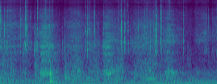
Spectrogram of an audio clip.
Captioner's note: equipment clattering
